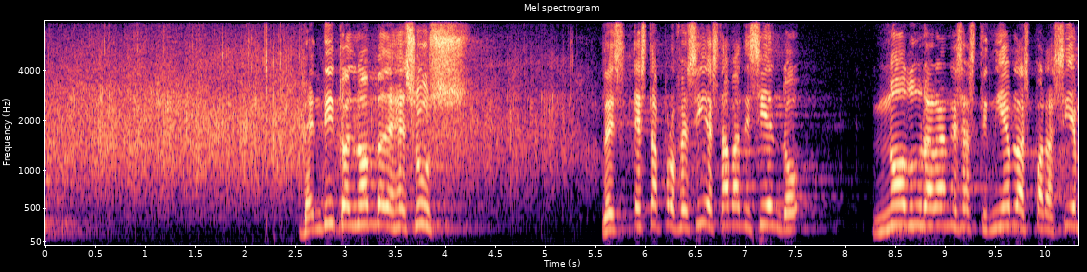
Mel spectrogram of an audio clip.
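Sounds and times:
audience applauding: 0.0s - 5.6s
speech: 2.6s - 4.3s, 5.6s - 7.7s, 8.3s - 10.3s.

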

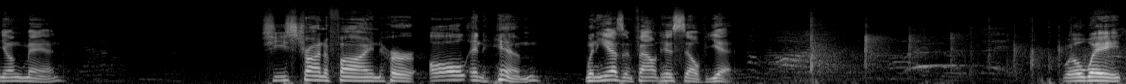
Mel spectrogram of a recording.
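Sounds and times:
speech: 0.0s - 0.7s, 2.6s - 7.4s, 10.6s - 11.2s
scattered hand claps from an audience: 8.0s - 11.2s.

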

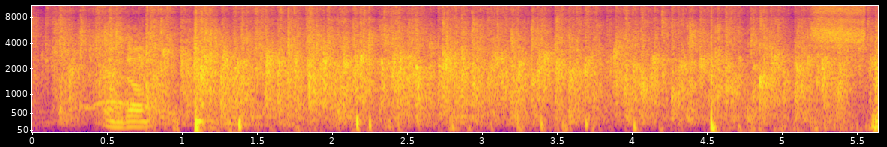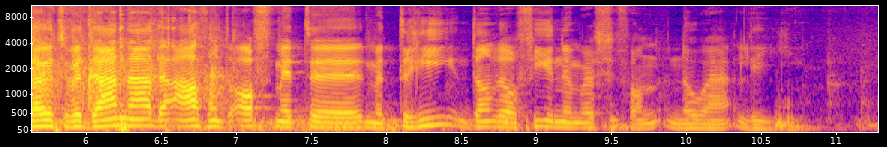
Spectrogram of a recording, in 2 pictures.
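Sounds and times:
crowd applauding: 0.0s - 7.1s
speech: 0.6s - 1.4s, 5.6s - 10.9s.

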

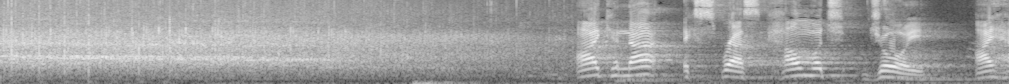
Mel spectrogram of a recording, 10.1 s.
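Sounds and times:
audience clapping: 0.0s - 6.1s
speech: 5.8s - 10.0s.

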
